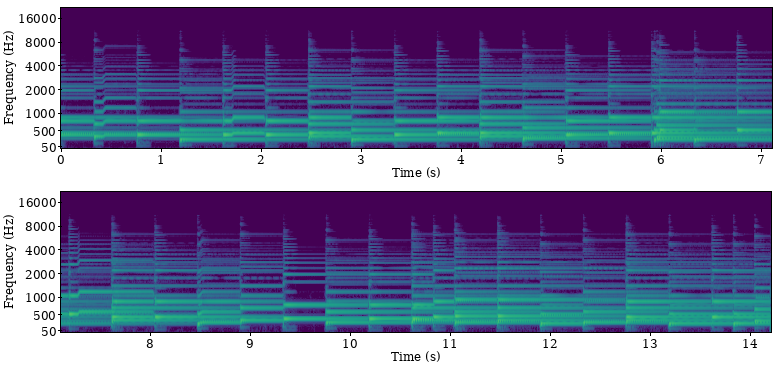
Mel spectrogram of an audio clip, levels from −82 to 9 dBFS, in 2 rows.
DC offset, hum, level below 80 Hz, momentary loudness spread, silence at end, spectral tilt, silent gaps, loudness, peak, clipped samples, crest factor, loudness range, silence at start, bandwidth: under 0.1%; none; -70 dBFS; 4 LU; 0 s; -5 dB/octave; none; -24 LUFS; -8 dBFS; under 0.1%; 16 dB; 1 LU; 0 s; 10.5 kHz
